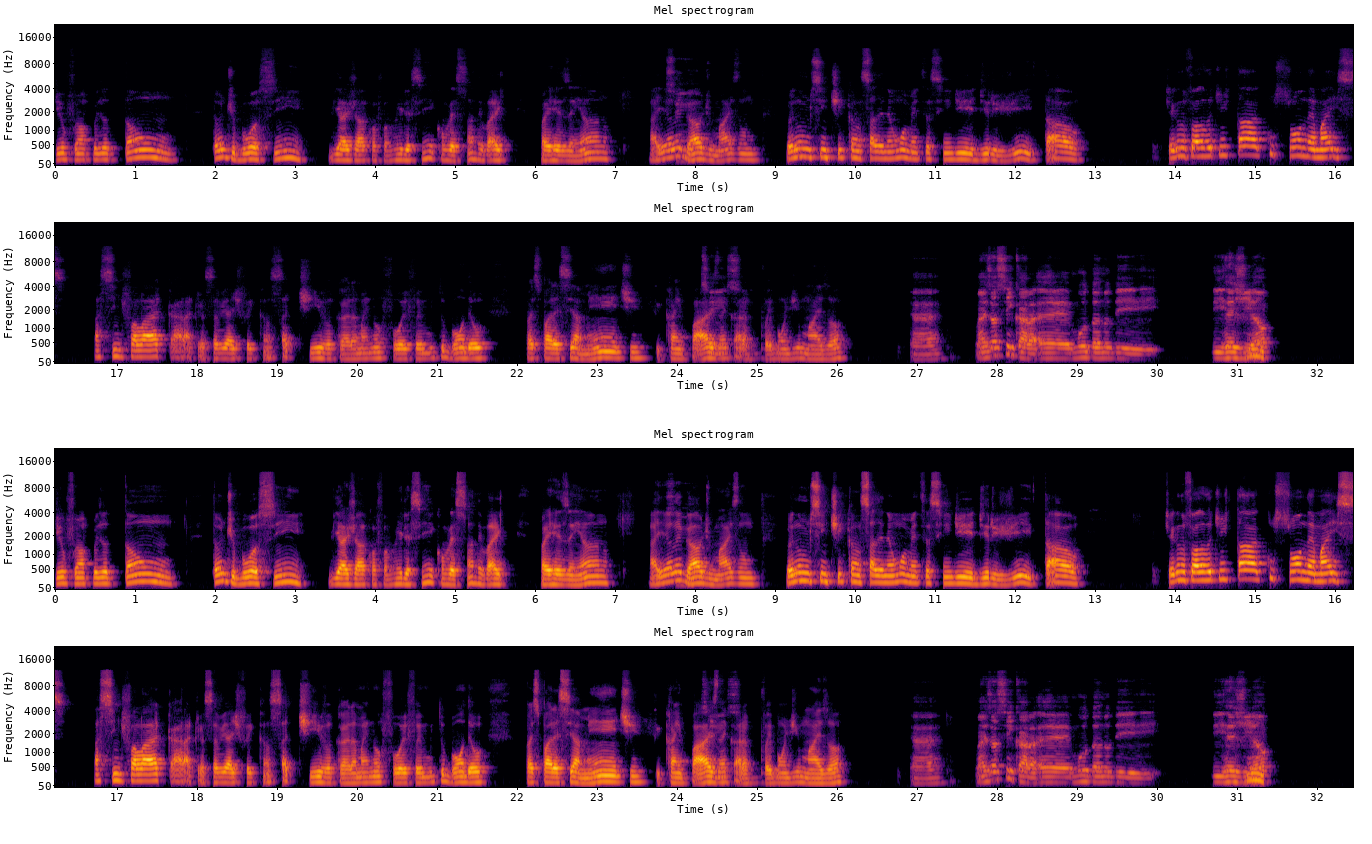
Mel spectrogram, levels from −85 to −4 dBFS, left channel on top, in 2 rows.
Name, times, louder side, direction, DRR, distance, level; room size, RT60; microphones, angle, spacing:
voice 1, 0.0-1.5 2.0-3.1 3.4-5.6 6.1-6.9 7.4-8.8 9.1-12.8 13.9-16.3 16.7-21.6 22.1-26.1 31.1-31.3, right 4 dB, 85° right, 0.5 m, -26 dB
voice 2, 7.7-8.0 24.4-25.0 26.9-27.3 27.7-30.0 30.7-31.3, left 1 dB, 30° left, 2.0 m, -33 dB
6.3 x 2.6 x 2.7 m
head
